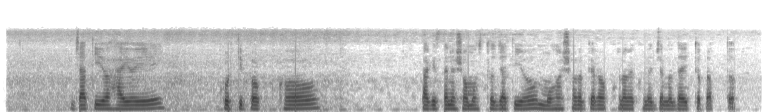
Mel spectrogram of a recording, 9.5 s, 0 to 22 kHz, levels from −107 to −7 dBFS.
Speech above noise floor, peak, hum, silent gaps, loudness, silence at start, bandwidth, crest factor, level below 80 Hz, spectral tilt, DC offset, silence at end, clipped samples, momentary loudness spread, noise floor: 27 dB; -20 dBFS; none; none; -39 LUFS; 0.1 s; 7.8 kHz; 20 dB; -68 dBFS; -7 dB/octave; under 0.1%; 0.35 s; under 0.1%; 21 LU; -66 dBFS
